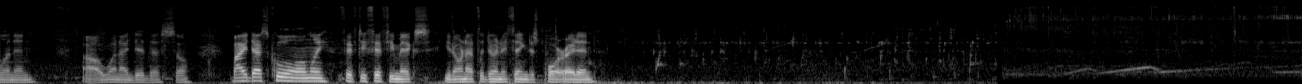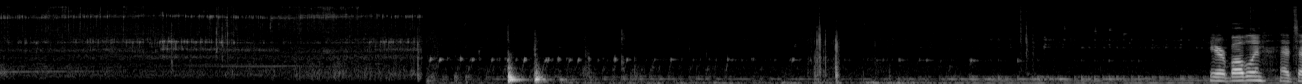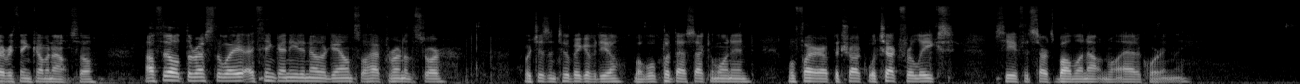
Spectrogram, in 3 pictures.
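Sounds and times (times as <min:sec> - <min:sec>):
liquid pouring through funnel: 0:04.8 - 0:29.4
sharp knocks: 0:18.1 - 0:18.9.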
